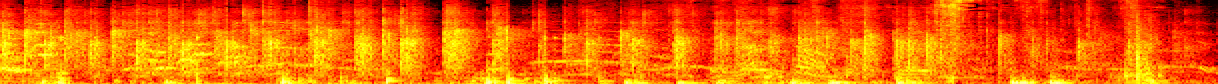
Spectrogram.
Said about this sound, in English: The saddest moment, the applause.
